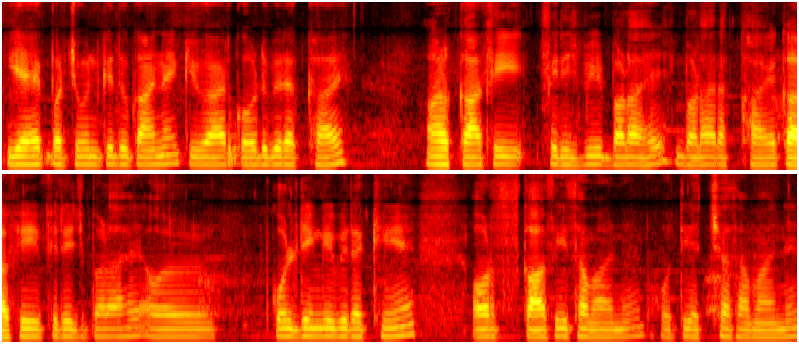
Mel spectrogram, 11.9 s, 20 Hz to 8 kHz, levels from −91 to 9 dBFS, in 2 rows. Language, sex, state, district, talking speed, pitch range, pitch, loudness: Hindi, male, Uttar Pradesh, Muzaffarnagar, 185 wpm, 130-140 Hz, 135 Hz, -24 LUFS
